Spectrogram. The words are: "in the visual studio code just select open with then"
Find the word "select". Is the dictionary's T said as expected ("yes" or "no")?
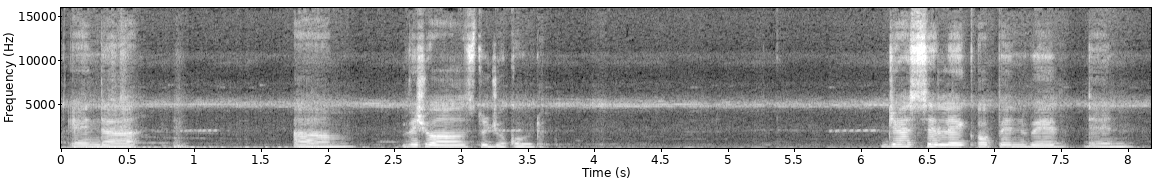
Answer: no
